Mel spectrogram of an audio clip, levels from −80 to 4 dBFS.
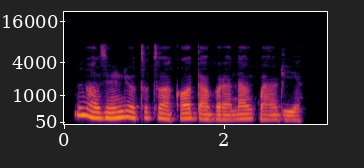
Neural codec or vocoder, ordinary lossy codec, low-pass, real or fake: codec, 16 kHz, 4 kbps, FunCodec, trained on Chinese and English, 50 frames a second; none; none; fake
